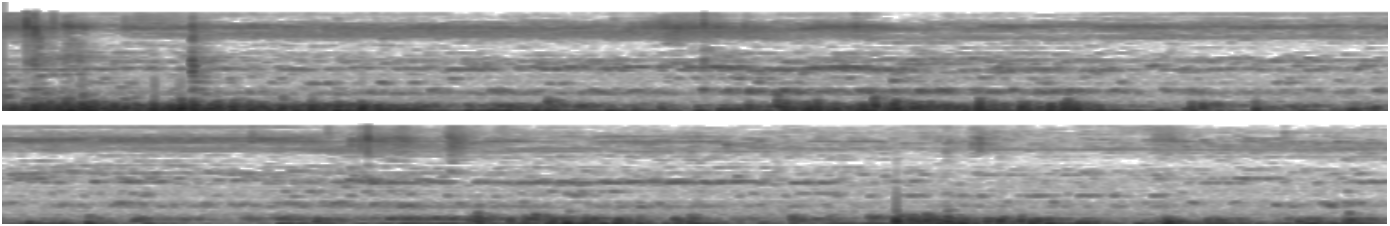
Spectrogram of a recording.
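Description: Wind rumbles against the car as it moves.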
